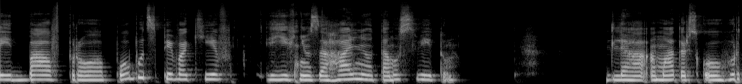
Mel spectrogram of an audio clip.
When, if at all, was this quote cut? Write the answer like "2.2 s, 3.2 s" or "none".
3.9 s, 6.1 s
